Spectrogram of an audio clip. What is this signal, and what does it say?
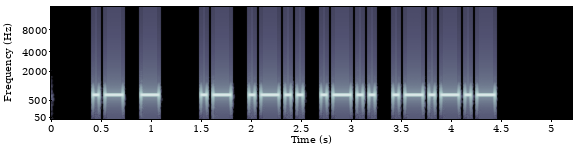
Morse code, heard as a keyed tone, about 20 wpm, 700 Hz. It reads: AT ALL.
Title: Sentences from Top 1600 Words 20wpm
